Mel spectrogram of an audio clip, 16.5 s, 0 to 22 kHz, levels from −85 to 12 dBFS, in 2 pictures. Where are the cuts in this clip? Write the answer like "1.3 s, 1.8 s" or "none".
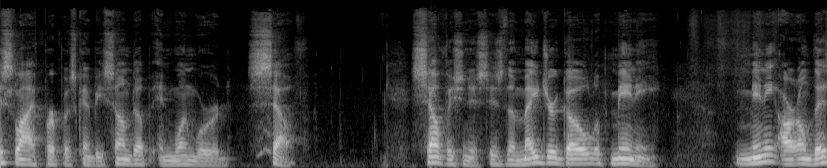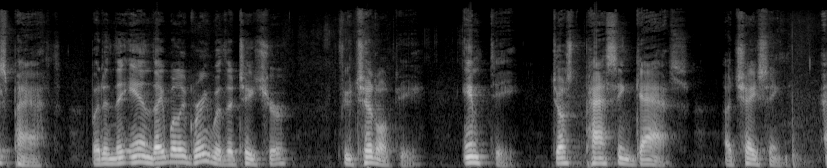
none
